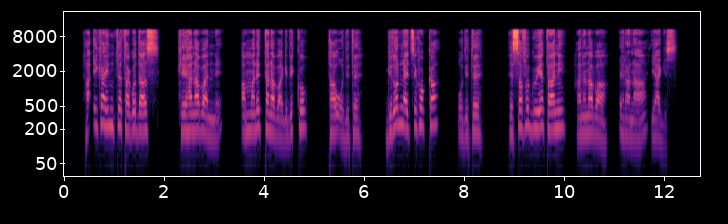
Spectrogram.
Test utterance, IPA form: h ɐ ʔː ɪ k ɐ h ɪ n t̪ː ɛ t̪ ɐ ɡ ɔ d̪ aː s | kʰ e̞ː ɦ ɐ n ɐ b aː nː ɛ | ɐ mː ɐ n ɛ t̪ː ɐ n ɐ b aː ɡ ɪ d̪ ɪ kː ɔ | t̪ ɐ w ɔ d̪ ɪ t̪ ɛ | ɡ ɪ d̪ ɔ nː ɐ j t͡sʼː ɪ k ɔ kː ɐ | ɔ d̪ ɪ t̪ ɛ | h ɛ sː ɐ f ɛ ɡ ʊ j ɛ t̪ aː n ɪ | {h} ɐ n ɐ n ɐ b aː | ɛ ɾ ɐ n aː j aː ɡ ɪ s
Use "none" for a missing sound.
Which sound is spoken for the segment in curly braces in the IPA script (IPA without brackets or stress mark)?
h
